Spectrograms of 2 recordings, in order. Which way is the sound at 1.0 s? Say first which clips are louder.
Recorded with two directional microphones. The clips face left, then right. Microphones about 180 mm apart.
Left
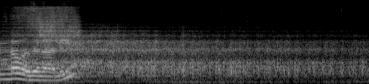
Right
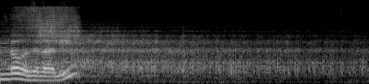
Left 1 dB; 5° left (ahead or behind).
